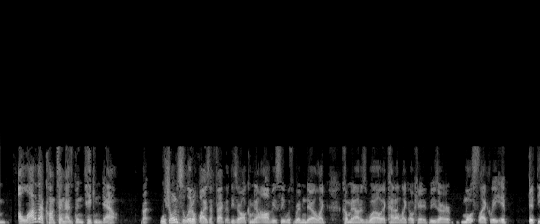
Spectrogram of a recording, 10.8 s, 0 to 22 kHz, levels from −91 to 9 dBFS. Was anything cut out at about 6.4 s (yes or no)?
no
